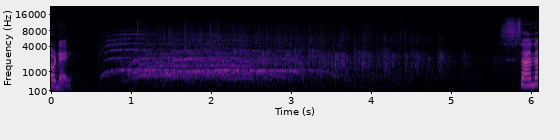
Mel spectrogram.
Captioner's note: audience cheering and applauding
